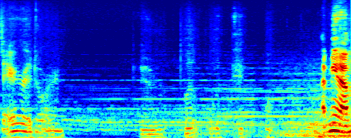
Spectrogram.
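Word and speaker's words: Eriador: It's Eridor. Why is there an eye in it then? Eridor. Okay, put a shadow in. It's just pronounced Eridor.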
